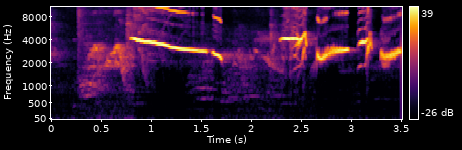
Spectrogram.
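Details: White-rumped shama, tạch song: a long, loud, clear whistle sliding downward, then abrupt clicks and short rising whistles in quick succession.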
